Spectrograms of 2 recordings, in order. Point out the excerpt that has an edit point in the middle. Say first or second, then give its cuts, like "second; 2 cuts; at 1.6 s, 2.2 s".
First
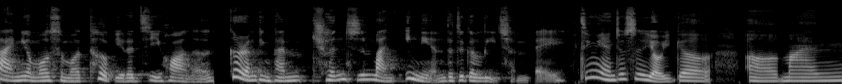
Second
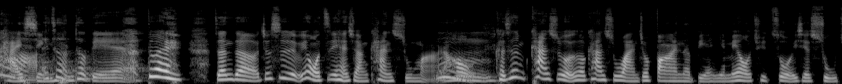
first; 2 cuts; at 2.1 s, 5.7 s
